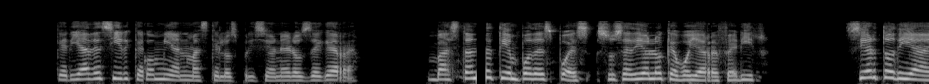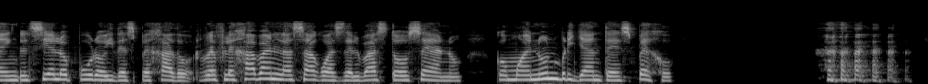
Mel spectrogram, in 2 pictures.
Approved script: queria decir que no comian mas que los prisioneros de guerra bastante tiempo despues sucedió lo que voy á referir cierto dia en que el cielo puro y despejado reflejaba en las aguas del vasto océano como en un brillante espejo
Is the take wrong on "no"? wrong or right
wrong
